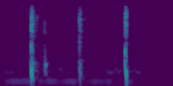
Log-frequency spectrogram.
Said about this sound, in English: Um, right when they get down there, uh, the score starts doing that ticking noise.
